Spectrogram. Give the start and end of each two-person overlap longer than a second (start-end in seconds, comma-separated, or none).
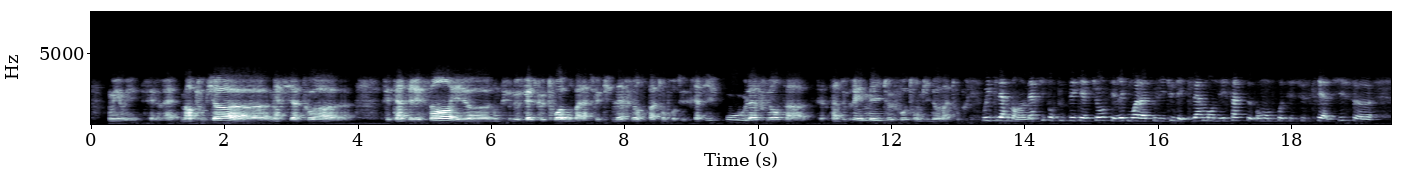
none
